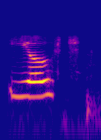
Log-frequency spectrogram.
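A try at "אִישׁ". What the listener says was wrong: The thing about this font is that the yud is gigantic, but it's a yud. It's aleph, and then the chirik, the dot, and the yud is the e sound. So it's ish. It's because that yud is so gigantic that you thought maybe it was a cholam or a vav. But it's a yud. It's just a chirik ish.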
